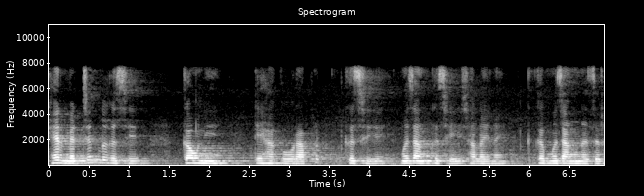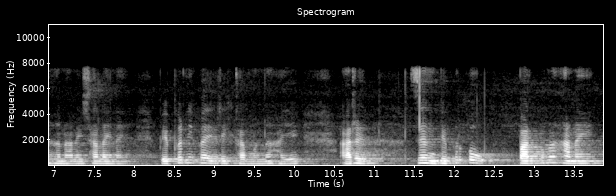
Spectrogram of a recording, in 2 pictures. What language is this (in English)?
Bodo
